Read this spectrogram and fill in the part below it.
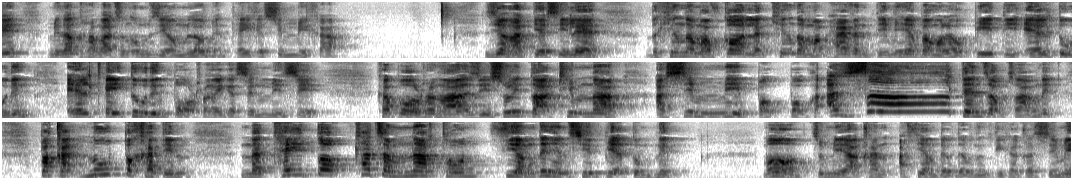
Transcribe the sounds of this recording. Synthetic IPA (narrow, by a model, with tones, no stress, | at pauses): i˧mi˨d̪a˦ŋrɐ˨ŋa˨ʔt͡su˧nu˧˦mzi˨ɔ˧˦mlɐ˨wmɛ̰˨nt̪ʰe˧˦jkɐ˨si˧mːiː˧kʰa̰ː˧ | zi˧əŋa˨ʔt̪i˨ɐ˨si˨lɛ˧d̪ɐ˨kʰi˧˦ŋd̪ɔ˧˨mɐ˨p̚ɡɔ˦t̪̚lɛ˨kʰi˧˥ŋd̪ɔ˧˨mɐ˨p̚ɦɛ˦vɛ˨nt̪i˨mi˧hɛ˧˦ba˧˨ŋɔ˨lɐ˨wpiː˦t̪i˨ʔɛ˧˦lt̪uː˧di˧ŋ | ʔɛ˦lt̪ʰe˧jt̪uː˧˨di˧ŋpɔ˨lra˧ŋi˧ka˨si˧mːiː˧si˧ | kʰa˧pɔː˨lra˧ŋa˨ʔziː˨su˧˦i˦t̪aː˨tʰi˧mnaː˧˩k̚ɐ˨si˧mːi˧pɐ˨wʔpɐ˨wkʰa˧ʔɐ˧za˦t̪ɛ˧˦nzɐ˨wt͡sa˨˧˨lni˧k̚ | pɐ˧kʰɐ˧˨t̪̚nuː˦pɐ˧kʰɐ˧˨t̪̚i˨˦nː | ɐ˨t̪ʰe˧jt̪ɔ˦k̚t͡ɬʰa˦t͡sɐ˨mnaː˧k̚t̪ʰɔ˧nfi˨ɐŋdi˥˧ŋi˨nsi˧˦npi˧˦ʔa˧˨t̪u˨mni˧˨k̚ | mɔ˧˨t͡su˧mi˧a˨kʰɐ˧nɐ˨fi˧ɐŋd̪ɛ˨wd̪ɛ˨wdi˧˨ŋt̪i˨kʰa˧ka˧si˧mi˧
